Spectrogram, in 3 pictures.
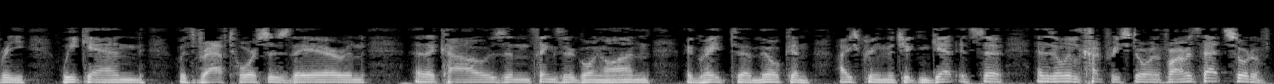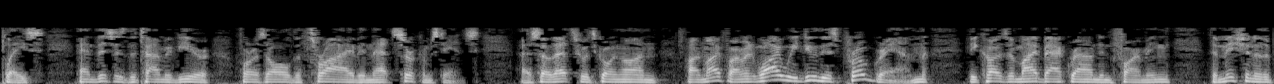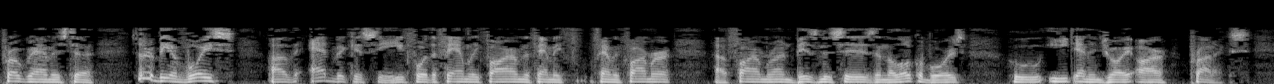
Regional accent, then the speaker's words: United States; I am an American dairy farmer

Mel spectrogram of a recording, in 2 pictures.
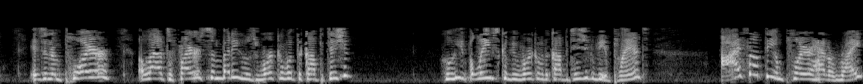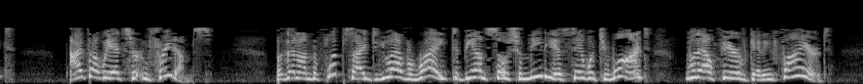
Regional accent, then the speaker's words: United States; born there; even though I was born in America, I'm a U.S. citizen, right?

